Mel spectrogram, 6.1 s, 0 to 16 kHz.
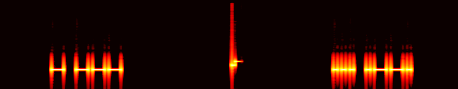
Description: Morse code, heard as a keyed tone, about 22 wpm, 700 Hz. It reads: TO SP
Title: Top Two Letter Combinations in Words 22wpm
